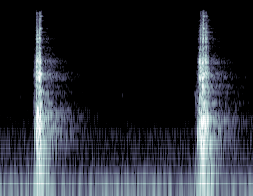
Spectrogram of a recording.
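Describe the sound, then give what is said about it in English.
Two crisp, isolated clicks of a clock ticking, spaced well apart in a slow, steady rhythm, fairly clear against a quiet, faintly humming background. “Listen to the ticking. They're closed. Of the clock.”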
